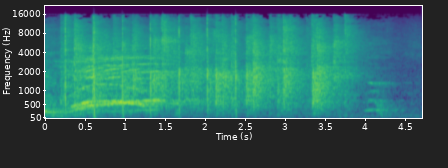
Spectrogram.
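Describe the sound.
A crowd applauds for about four seconds, sharp scattered claps over a steady wash, with voices and a brief cheer mixed in before the clapping fades out.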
